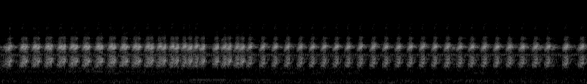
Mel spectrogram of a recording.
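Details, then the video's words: Unbroken stream of loud, rhythmic rasping pulses, about four per second, from tree frogs singing in a pond by night in mid-April, north-east Italy, with a faint mole cricket trill beneath. "singing tree frogs in pond"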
